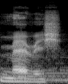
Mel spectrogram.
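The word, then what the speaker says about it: Mehwish: है मेहविश एमई एच डब्लू आई एस एच मे विश जिसके many है खूबसूरत चांद जैसी हसीनो जमील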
